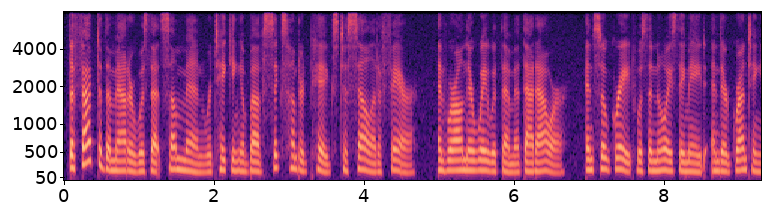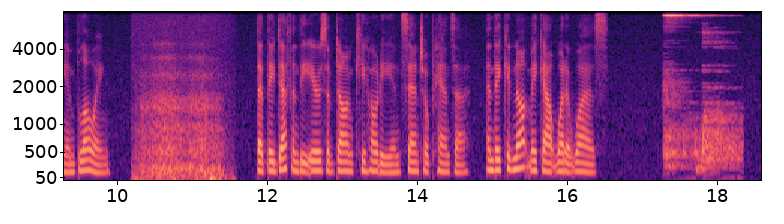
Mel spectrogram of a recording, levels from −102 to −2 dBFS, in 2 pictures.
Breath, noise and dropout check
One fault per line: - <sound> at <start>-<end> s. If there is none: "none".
- breath at 10.2-11.6 s
- squeak at 17.3-18.4 s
